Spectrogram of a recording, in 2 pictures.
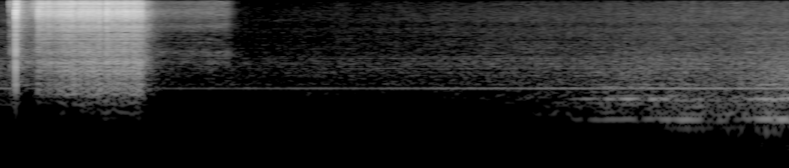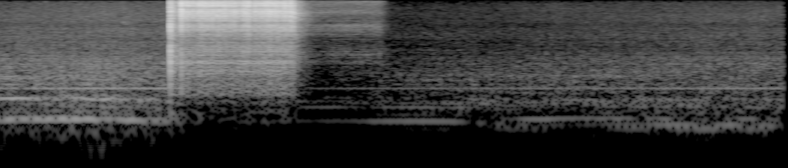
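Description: Wire-feed (MIG) welder laying two short tack welds, each a crackling hiss of about a second, one right at the start and one about six and a half seconds in, as a bolt is welded under a small steel door-latch bracket. A low hum builds up in between.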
